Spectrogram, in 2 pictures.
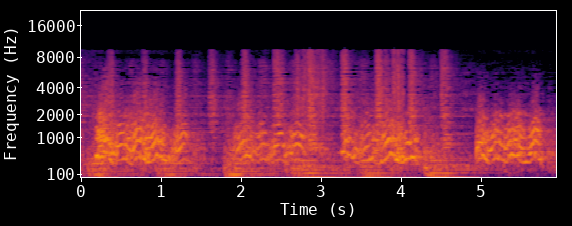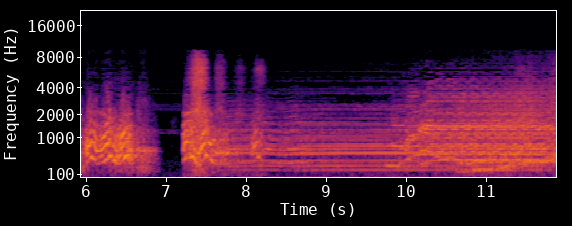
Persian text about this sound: سگ‌های نگهبان سلطنتی هی رئیس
